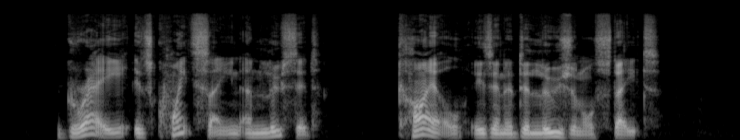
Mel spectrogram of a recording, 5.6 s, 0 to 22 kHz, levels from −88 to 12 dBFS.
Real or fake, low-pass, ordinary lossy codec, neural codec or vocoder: real; 14.4 kHz; none; none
